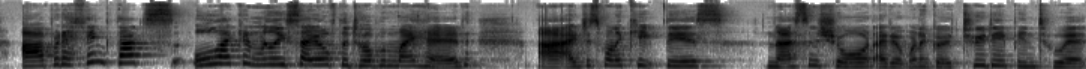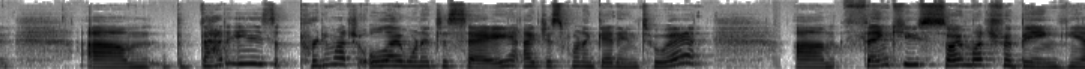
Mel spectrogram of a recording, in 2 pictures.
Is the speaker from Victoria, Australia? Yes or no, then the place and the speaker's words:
yes; Mornington Peninsula, Victoria, Australia; I am from the Mornington Peninsula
